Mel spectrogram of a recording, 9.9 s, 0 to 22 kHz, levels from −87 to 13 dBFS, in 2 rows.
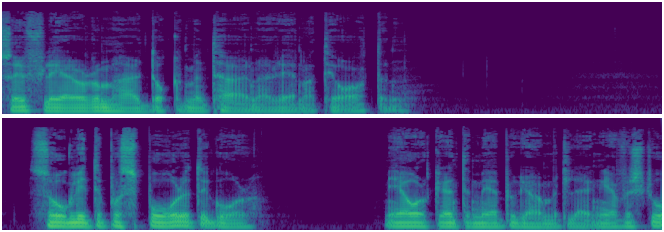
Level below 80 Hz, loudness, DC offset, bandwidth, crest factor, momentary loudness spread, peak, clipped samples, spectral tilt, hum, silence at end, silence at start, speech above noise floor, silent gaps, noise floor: -40 dBFS; -23 LUFS; under 0.1%; 16.5 kHz; 20 dB; 13 LU; -4 dBFS; under 0.1%; -5 dB/octave; none; 0 s; 0 s; 56 dB; none; -79 dBFS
